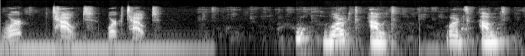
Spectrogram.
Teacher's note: instead of adding the t to the end of work put it at the beginning of out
